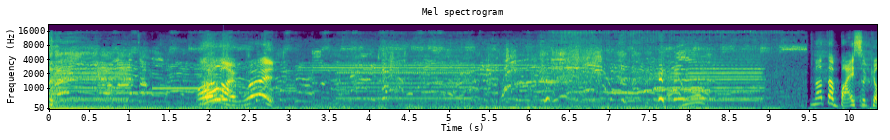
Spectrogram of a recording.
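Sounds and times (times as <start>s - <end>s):
laughter: 0.0s - 8.6s
hubbub of crowd chatter: 0.0s - 8.9s
street traffic low engine rumble: 0.0s - 9.5s
sustained horn-like tones in street traffic: 0.0s - 9.5s
speech: 1.9s - 3.0s, 9.6s - 10.3s.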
